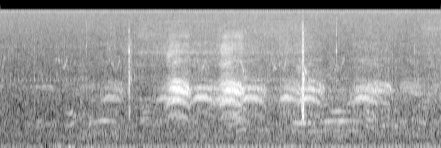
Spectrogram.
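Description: Birds calling in a quick run of short, repeated calls that starts about a second in, with two sharp clicks in between.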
